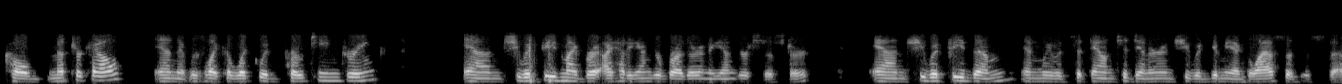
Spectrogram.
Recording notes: 100 Pounders Phone Meeting, 5/15/23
